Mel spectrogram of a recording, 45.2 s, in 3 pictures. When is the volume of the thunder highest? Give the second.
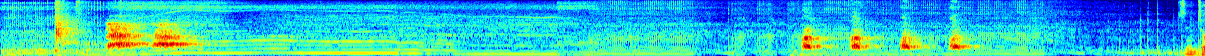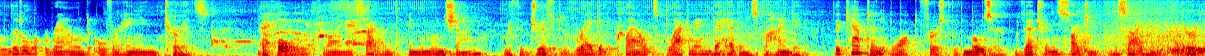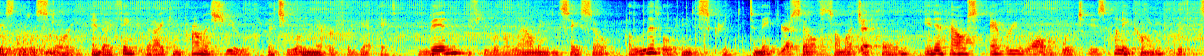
30 s.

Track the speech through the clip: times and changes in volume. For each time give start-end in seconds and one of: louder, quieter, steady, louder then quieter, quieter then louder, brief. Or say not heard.
14.8-45.1 steady.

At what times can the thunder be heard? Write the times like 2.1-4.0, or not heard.
28.5-31.1.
